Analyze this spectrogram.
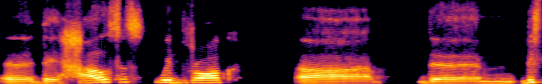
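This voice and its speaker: A woman's fairly low voice in a Spanish accent, very slow, with ordinary pitch variation. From Rapa Nui (Easter Island). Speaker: archaeologist. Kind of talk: online conference talk. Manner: halting, many fillers.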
